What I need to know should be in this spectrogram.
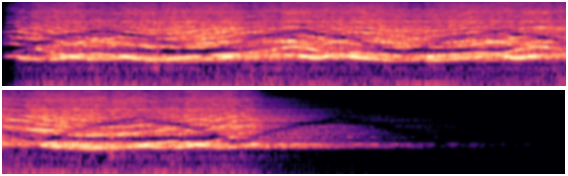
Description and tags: An effected violin.
fx, violin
